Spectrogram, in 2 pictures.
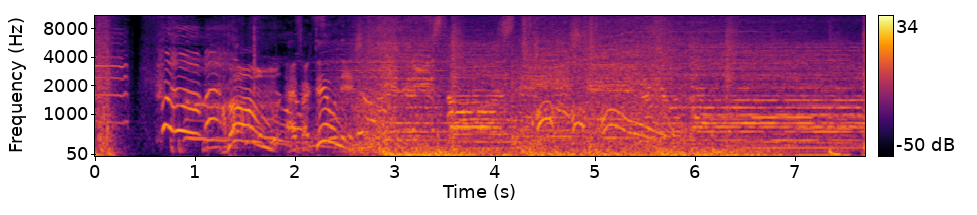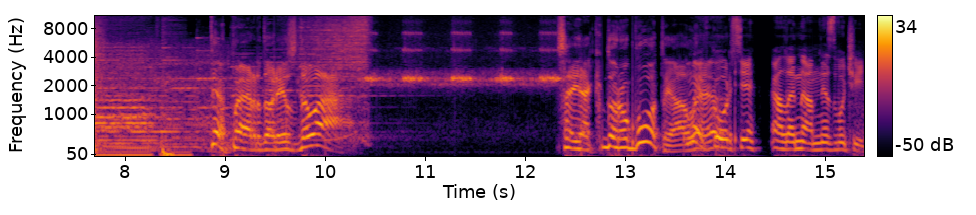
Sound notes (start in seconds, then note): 0.3 gasps; 10.3 crickets chirping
